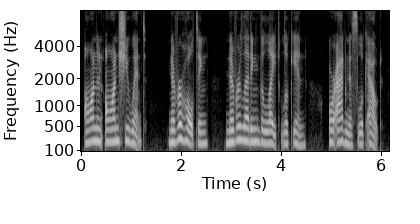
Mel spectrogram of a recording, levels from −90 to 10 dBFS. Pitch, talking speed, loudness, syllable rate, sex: 205 Hz, 165 wpm, -20 LUFS, 4.6 syllables/s, female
